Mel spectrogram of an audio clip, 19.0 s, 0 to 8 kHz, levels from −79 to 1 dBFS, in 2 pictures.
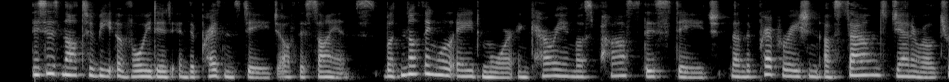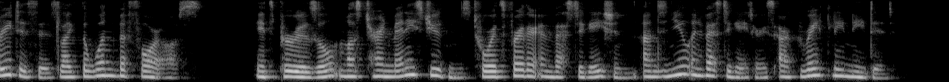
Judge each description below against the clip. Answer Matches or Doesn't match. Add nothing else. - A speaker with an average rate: Matches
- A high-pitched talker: Matches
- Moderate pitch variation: Matches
